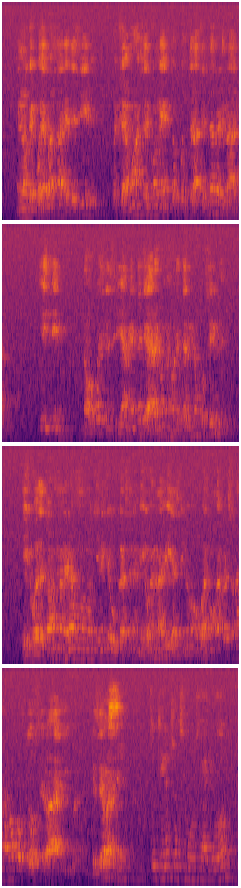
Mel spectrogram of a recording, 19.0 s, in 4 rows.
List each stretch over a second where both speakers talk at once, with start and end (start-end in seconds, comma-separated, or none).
none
